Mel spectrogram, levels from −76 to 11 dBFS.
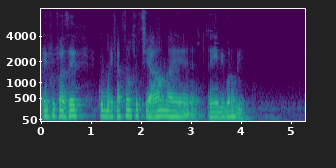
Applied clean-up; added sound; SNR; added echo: neural separator model SepFormer DNS4.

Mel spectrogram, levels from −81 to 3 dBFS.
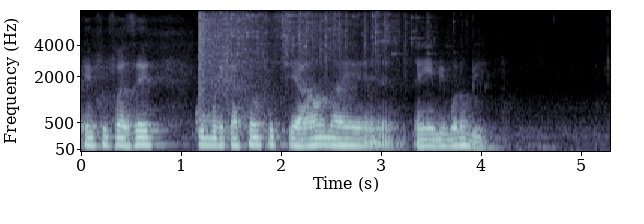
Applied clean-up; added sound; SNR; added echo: none; Shatter; 18 dB; reverberation time 2.1 s.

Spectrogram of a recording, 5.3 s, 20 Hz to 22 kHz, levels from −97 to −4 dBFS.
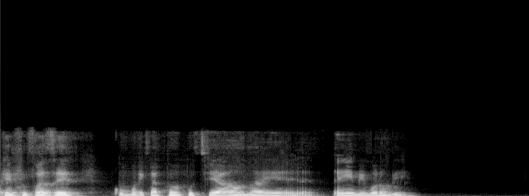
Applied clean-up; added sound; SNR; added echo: neural mask model DeepFilterNet 3.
